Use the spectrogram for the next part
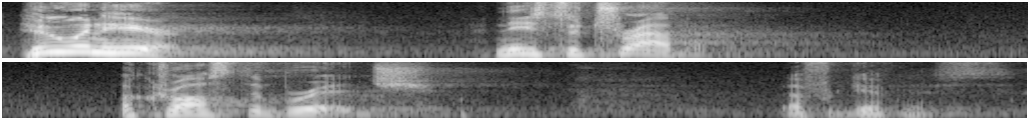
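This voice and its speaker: A middle-aged pastor preaches a sermon, telling stories with animated delivery and shouting out lines he acts out. His voice is high, and he sounds like he's in a large hall.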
